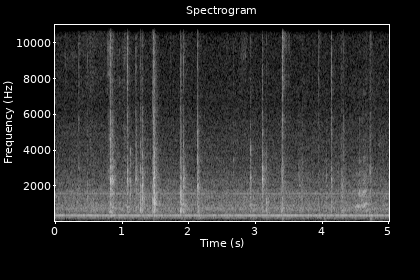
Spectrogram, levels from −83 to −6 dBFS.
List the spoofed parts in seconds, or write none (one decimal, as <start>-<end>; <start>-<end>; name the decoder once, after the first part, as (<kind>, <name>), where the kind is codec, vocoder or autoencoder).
none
